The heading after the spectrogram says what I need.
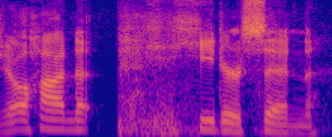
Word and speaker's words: Johan Pedersen: Johan Pedersen. I totally botched Perfect. that. Appreciate you Perfect coming on.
